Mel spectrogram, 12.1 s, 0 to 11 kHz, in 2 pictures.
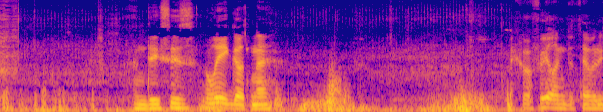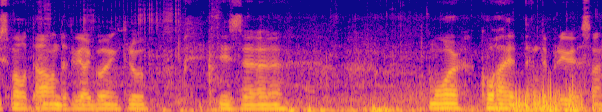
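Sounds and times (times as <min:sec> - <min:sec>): wind on microphone: 0:00.0 - 0:05.5, 0:06.3 - 0:12.0
bicycle tyre road noise: 0:00.0 - 0:12.0.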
